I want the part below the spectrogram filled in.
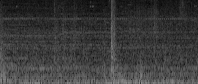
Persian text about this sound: ماشین رجبوف میره.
